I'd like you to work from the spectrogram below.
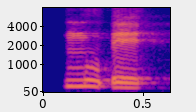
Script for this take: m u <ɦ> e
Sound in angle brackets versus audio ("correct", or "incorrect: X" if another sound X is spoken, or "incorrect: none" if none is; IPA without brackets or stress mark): incorrect: ʔ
